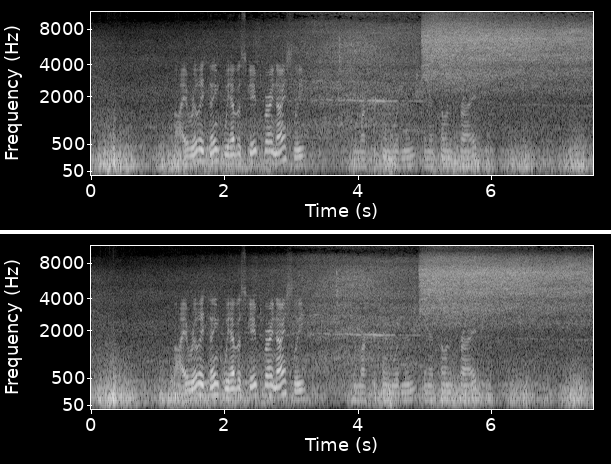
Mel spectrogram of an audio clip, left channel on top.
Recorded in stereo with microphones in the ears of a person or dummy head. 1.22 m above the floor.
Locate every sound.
1.2 s a man speaking: 10° right (ahead or behind)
